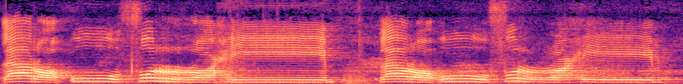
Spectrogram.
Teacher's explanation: Kita baca, kita masukkan, kita membacanya dengan dimasukkan ke huruf ro tapi tidak berdengung.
